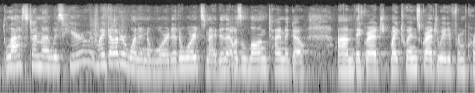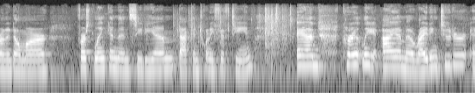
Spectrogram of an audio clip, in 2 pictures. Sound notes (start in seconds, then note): none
